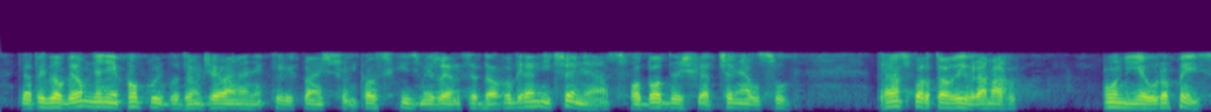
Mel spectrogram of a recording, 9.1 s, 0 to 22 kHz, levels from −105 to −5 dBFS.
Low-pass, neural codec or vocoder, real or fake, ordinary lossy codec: 3.6 kHz; codec, 16 kHz, 2 kbps, FreqCodec, larger model; fake; none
